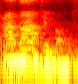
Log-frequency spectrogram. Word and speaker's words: anátema: Senhor seja anátema anátema a palavra a pronunciação correta é anatema Maranata que quer dizer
